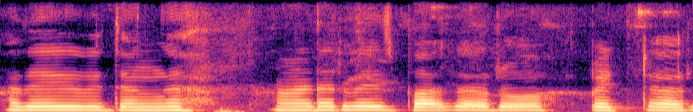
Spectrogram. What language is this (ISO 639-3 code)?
tel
